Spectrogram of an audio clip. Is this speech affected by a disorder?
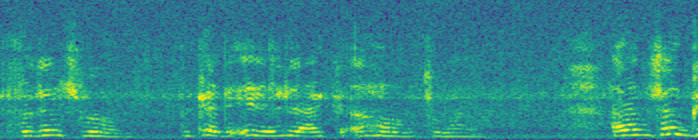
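Yes: cerebral palsy; present from birth, uses feet for fine tasks; halting voice.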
